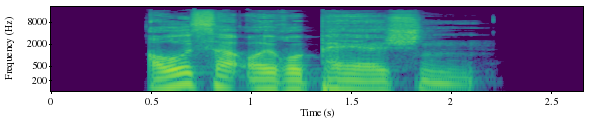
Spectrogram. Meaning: inflection of außereuropäisch: 1. strong genitive masculine/neuter singular 2. weak/mixed genitive/dative all-gender singular 3. strong/weak/mixed accusative masculine singular 4. strong dative plural
- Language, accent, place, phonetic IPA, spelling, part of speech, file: German, Germany, Berlin, [ˈaʊ̯sɐʔɔɪ̯ʁoˌpɛːɪʃn̩], außereuropäischen, adjective, De-außereuropäischen.ogg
